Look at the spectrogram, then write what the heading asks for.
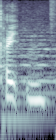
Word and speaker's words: chitin: I learned the other day finally it's pronounced chitin. I'm knowledgeable now.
